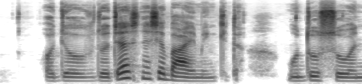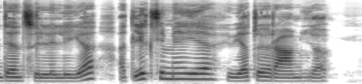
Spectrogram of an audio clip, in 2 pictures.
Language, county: Lithuanian, Vilnius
